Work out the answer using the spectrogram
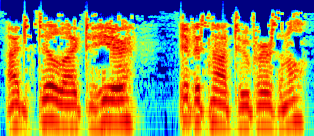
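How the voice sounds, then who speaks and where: An actor playing a courteous, patient investigator in a radio drama, speaking in a polite, measured, gently probing way. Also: male voice, mid-range voice, breathy edge, no echo, close to an everyday voice. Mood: gently persistent. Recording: muffled radio recording with clicks and hiss.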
